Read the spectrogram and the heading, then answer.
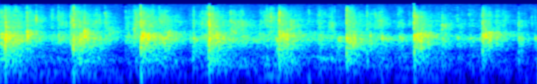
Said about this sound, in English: Clap for the Lord Jesus.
